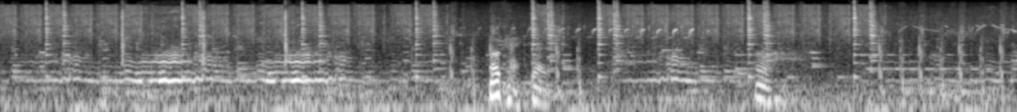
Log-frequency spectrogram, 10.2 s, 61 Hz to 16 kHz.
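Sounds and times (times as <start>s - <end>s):
wasp buzzing: 0.0s - 10.1s
speech: 4.9s - 5.5s, 7.6s - 7.8s.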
